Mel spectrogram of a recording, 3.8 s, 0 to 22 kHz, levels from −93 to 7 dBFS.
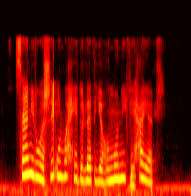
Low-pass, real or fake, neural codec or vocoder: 10.8 kHz; fake; codec, 24 kHz, 0.9 kbps, WavTokenizer, small release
